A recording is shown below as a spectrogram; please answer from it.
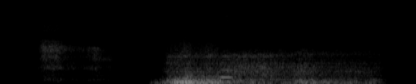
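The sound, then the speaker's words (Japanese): Gentle blowing into the ear: a short, soft breath comes first, then a longer, louder, airy blow that holds steadily for about three seconds before stopping. “お耳、ふうふうしてあげちゃいまーす。”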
